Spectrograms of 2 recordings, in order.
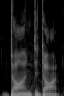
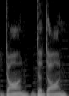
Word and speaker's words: Dandadan: manga coming out in English, and that is Dandadan. Now, people have a hard time pronouncing the name. I just say Dandadan.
